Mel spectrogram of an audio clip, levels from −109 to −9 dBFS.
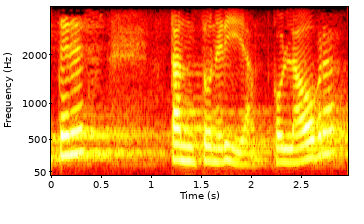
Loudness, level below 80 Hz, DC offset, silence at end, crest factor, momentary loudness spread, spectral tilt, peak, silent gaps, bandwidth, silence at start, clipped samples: -18 LUFS; -68 dBFS; under 0.1%; 0 s; 18 dB; 18 LU; -10 dB/octave; 0 dBFS; none; 3.9 kHz; 0 s; under 0.1%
